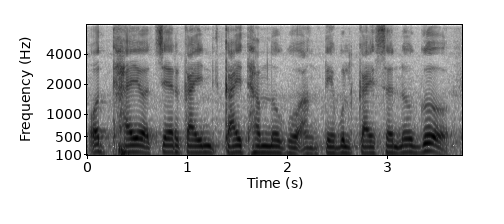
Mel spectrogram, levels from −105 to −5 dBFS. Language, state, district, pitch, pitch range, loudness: Kokborok, Tripura, West Tripura, 145 Hz, 135-150 Hz, -14 LUFS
